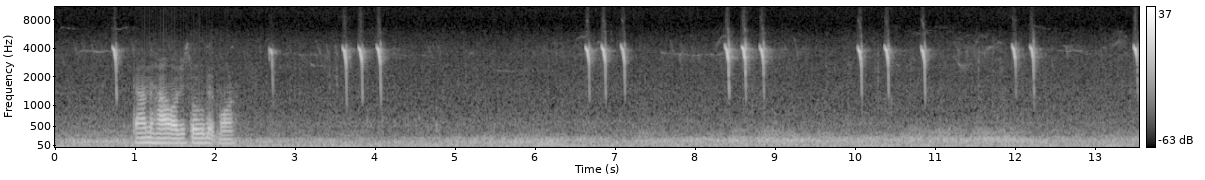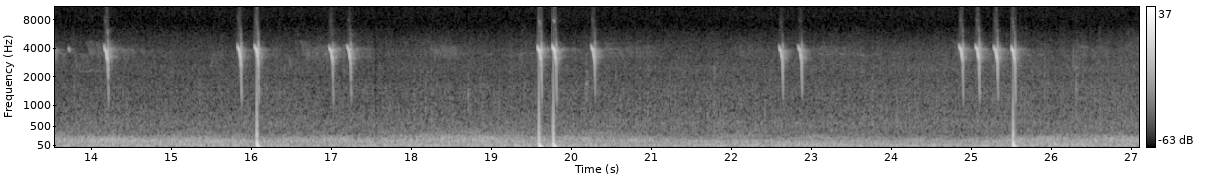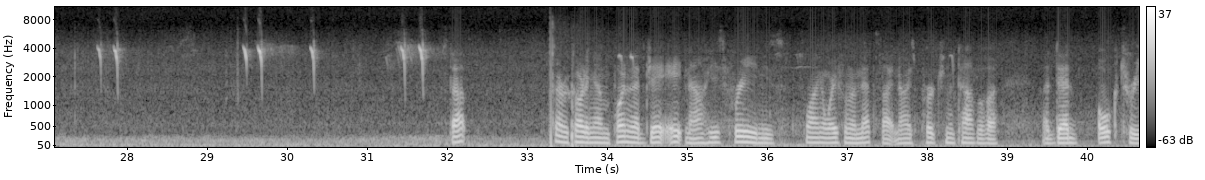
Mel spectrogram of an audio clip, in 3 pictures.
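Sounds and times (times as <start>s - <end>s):
birds chirping after release from a net site: 0.0s - 14.8s, 15.4s - 20.9s, 24.8s - 25.8s, 27.5s - 40.6s
speech: 1.0s - 2.4s, 33.6s - 40.6s
low rumble: 30.8s - 40.6s.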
